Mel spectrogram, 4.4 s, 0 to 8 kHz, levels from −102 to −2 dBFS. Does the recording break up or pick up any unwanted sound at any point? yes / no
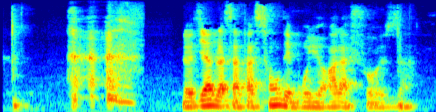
yes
